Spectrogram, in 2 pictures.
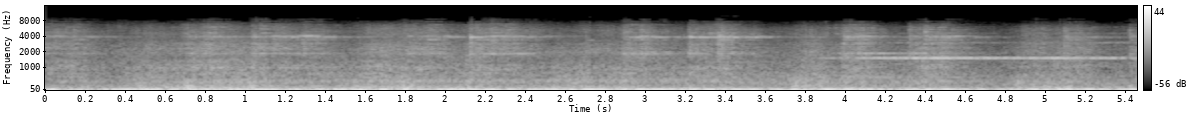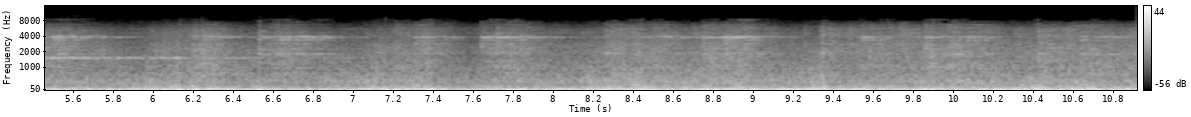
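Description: Freight train boxcars rolling past: a steady heavy rumble with wheel clatter, and a thin, high wheel squeal held for about two seconds near the middle.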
